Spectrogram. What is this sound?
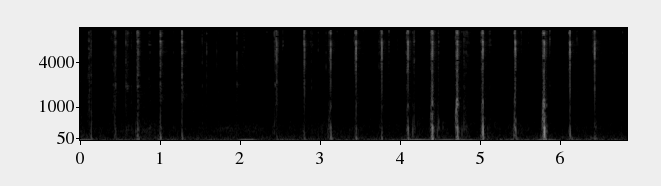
scissors open close2
close, movement, open, scissors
